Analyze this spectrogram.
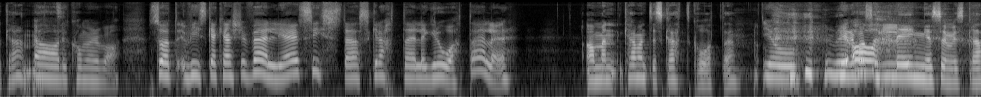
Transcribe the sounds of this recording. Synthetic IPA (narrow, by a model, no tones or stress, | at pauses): ɡɾamːɑːd̪ɛkʰɔmːəɖɛvɑ̰ːsɔat̪vɪskakʰanʂəvɛljaɛt̪sɪst̪askɾat̪ːaɛlːəɾɡɾoːt̪aɛlːəɾ | ʔɑːmɛnkʰanʋɪɪnt̪əskɾat̪ːɡ̥ɾoːt̪ajuːɛdɛvɑːsɔlɛŋːəsɛnvɪskɾa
